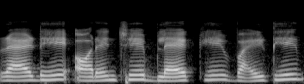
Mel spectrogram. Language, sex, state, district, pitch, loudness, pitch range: Hindi, female, Chhattisgarh, Bilaspur, 190 Hz, -16 LUFS, 180-220 Hz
